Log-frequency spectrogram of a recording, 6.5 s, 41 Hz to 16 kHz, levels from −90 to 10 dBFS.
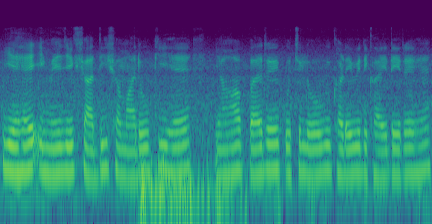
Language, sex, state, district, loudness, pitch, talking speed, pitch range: Hindi, male, Rajasthan, Jaipur, -17 LUFS, 155 Hz, 155 wpm, 150-165 Hz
